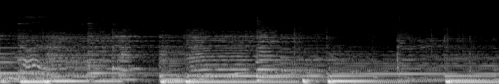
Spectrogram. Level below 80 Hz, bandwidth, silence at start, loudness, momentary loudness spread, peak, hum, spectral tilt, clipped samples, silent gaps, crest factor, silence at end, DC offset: -36 dBFS; 4.6 kHz; 0 s; -18 LUFS; 12 LU; -2 dBFS; none; -10.5 dB/octave; under 0.1%; none; 16 dB; 0 s; under 0.1%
